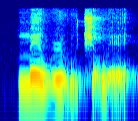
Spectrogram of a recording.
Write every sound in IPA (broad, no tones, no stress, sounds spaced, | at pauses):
m ɛ w ɹ ṵ t͡ʃ ɔ̰ w ɛ̰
